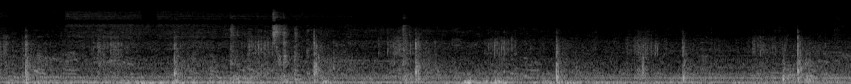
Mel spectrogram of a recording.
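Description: Class 318 electric multiple unit standing at the platform, its equipment giving a steady hum with a held mid-pitched tone, and a scatter of sharp clicks about once a second.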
